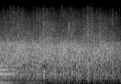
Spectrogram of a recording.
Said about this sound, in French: Je voudrais des applaudissements pour les deux.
